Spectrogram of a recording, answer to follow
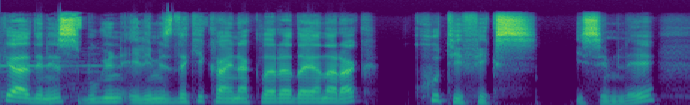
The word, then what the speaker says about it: Cutifix: Bugün elimizdeki kaynaklara dayanarak Cutifix isimli evet cutifix olarak telaffuz ediliyor.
